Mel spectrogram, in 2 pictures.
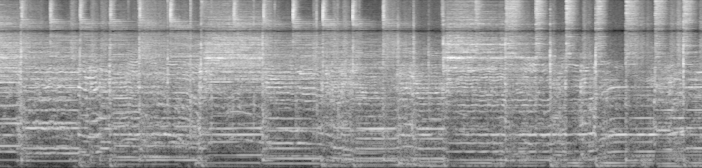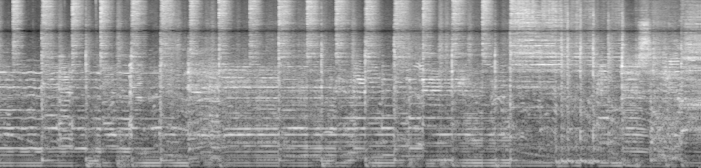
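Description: Live rock band playing an instrumental passage: electric guitars over a drum kit keeping a steady beat.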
